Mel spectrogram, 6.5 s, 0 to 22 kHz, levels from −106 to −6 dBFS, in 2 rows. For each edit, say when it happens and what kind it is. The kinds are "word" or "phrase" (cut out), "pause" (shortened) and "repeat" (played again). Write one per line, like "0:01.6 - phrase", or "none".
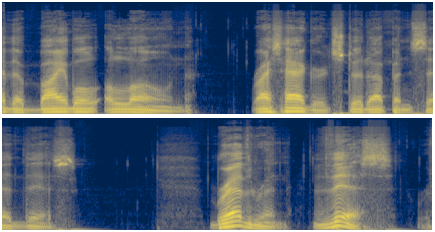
0:01.7 - pause
0:05.5 - pause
